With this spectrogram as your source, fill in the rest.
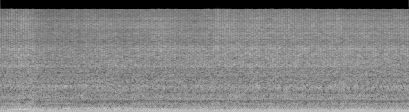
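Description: A sawmill engine runs with a steady loud drone.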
